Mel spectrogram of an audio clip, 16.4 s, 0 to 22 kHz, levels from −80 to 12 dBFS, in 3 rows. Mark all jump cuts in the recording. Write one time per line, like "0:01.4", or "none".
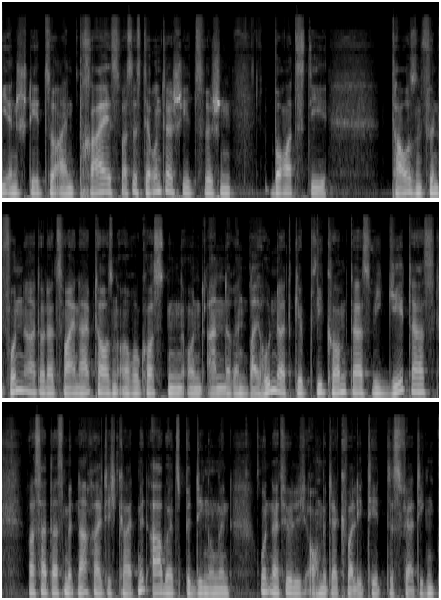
0:08.5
